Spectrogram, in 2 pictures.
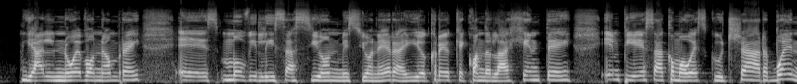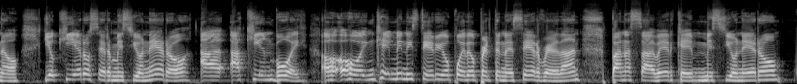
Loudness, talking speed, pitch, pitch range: -15 LUFS, 150 wpm, 195 Hz, 180-210 Hz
